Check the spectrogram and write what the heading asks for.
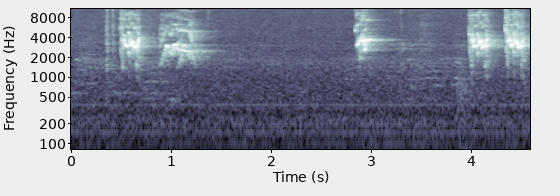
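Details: Budgerigars at a nest holding a one-inch chick hatched 15 July 2018 at 2 AM, recorded on its second day: harsh, scratchy squawks in two quick bursts, a pause, then three more, in a quiet room.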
